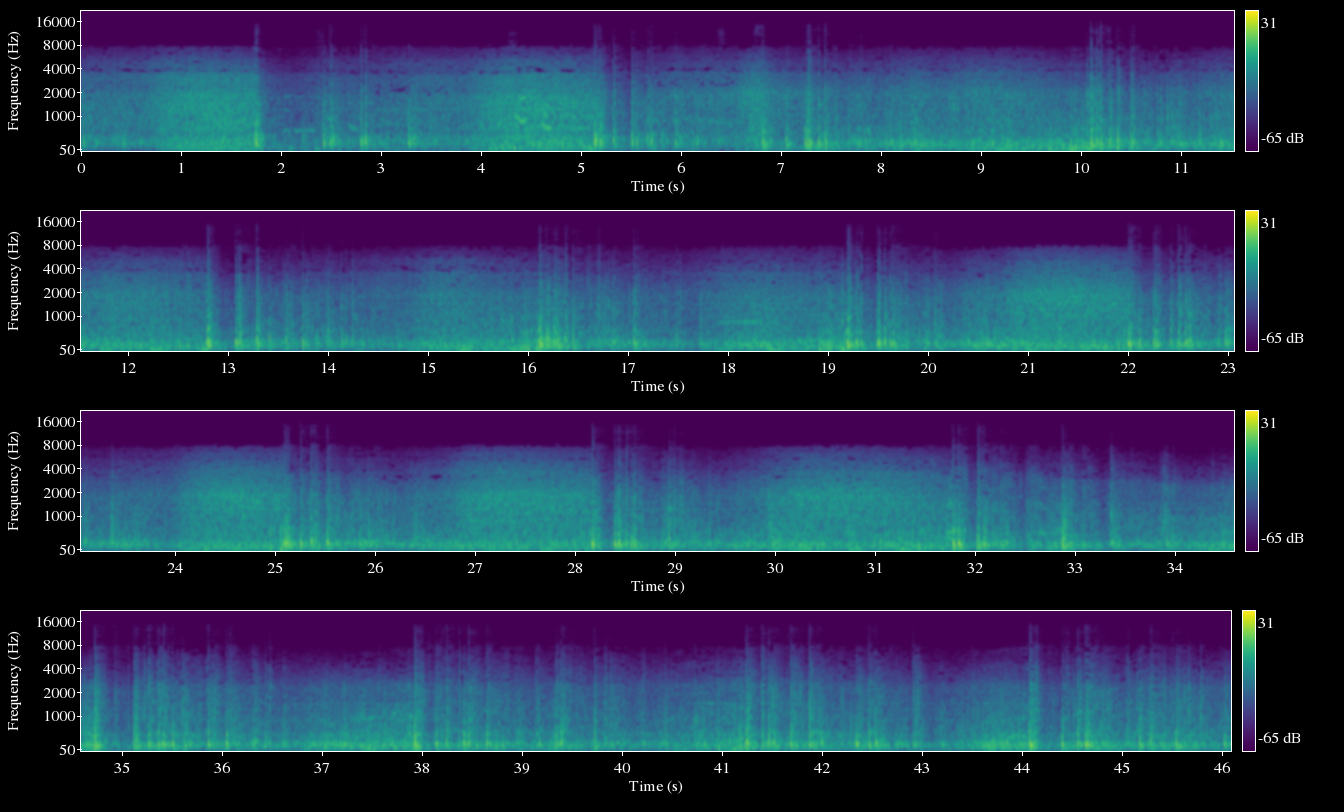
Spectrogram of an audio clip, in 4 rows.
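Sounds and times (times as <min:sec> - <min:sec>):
crackling hiss: 0:00.0 - 0:46.0
firework shells bursting: 0:12.2 - 0:43.3.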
